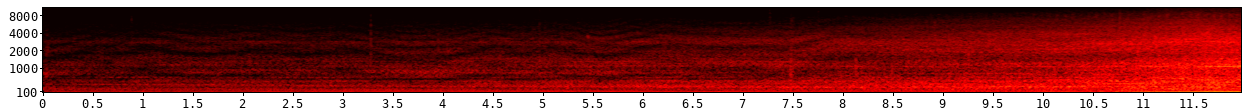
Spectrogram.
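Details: Engine hum that grows steadily louder, like an approaching aircraft or vehicle, no animal voice.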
